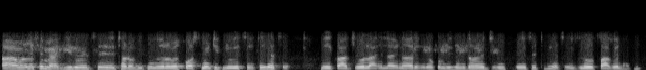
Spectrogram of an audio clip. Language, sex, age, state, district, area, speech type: Bengali, male, 18-30, West Bengal, Paschim Medinipur, rural, conversation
